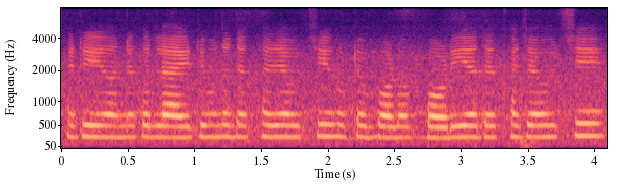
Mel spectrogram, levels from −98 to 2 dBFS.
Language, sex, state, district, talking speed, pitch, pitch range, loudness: Odia, female, Odisha, Khordha, 175 wpm, 245 Hz, 240-250 Hz, -15 LUFS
